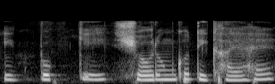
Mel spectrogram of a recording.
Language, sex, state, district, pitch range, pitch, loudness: Hindi, female, Rajasthan, Jaipur, 215-230 Hz, 220 Hz, -18 LUFS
